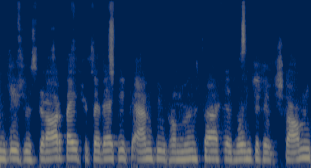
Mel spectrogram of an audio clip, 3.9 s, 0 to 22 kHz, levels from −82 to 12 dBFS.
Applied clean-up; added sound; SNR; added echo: neural mask model Resemble Enhance denoiser.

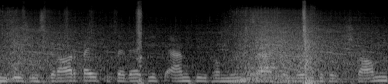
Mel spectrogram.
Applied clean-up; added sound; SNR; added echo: none; Domestic sounds, home sounds + Accelerating, revving, vroom; 0 dB; none.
